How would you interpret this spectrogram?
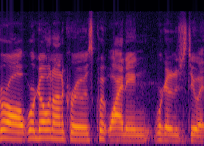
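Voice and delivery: ordinary talk, nothing marked

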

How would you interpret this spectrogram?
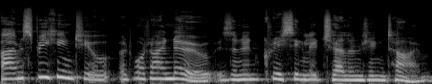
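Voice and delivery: mock upper-class British accent. Doing a posher impression when asked: Queen Elizabeth II impression. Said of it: "The Queen".

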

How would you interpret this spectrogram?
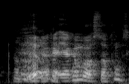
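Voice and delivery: ordinary delivery

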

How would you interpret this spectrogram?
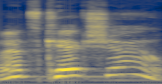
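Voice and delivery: very high, tough cartoon-style belted shout. Moving on to the Raphael figurine, doing a Raphael impression. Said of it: "That's my Raphael impression".

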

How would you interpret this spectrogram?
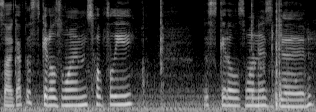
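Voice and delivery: very disappointed, let-down tone. Speaker who settled for the Skittles flavor, sounding disappointed. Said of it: "I'm sounding like hella disappointed right now".

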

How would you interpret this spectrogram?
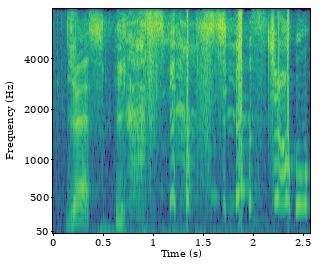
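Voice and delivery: high, loud, wild, ecstatic yelling.

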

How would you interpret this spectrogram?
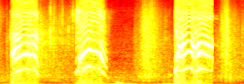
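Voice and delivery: frantic outburst. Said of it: "Okay, calm down".

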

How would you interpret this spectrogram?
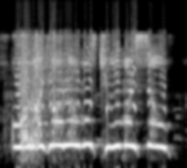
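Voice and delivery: frightened. Player nearly kills themself using the bazooka in a game; freaking scared. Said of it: "I'm freaking scared right now".

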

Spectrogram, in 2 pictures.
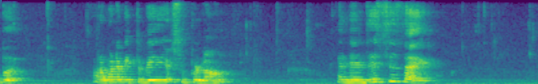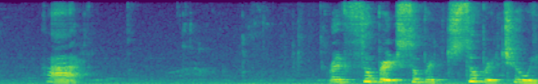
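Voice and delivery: speaking with mouth full of food. Taste-testing food on video, apologizing mid-bite, talking with mouth full. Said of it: "I'm sorry that I'm talking with my mouth full".

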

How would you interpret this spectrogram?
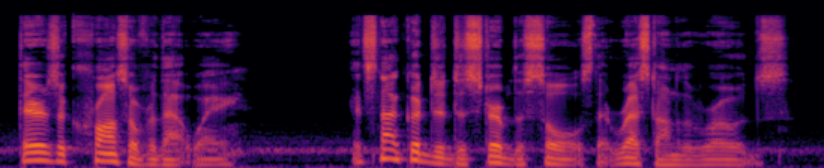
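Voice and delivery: ordinary delivery

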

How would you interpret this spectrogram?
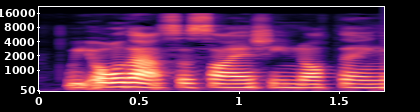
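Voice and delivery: ordinary talk

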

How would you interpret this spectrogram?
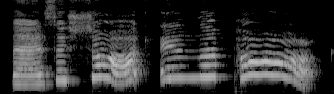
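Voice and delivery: very high shout, yelling with all his might. Reading a picture book aloud, a boy yells: yelling with all his might. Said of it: "Timothy yells with all his might".

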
